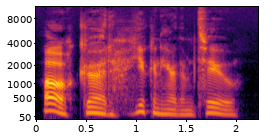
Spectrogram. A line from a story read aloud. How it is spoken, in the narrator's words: She then said with a sigh of relief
